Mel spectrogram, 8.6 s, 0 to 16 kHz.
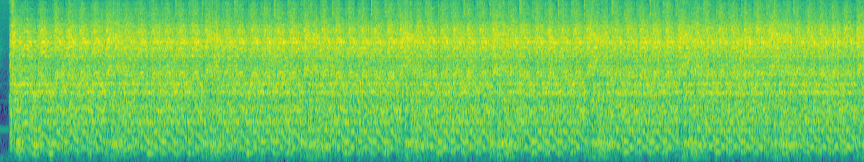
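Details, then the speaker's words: Ford Powerstroke diesel truck, cold start at 30°F after sitting 2½ years on 7-year-old batteries: strong quick cranking catches and settles into steady diesel clatter; starts cleanly, batteries hold up. "Holy crap! I don't know if you can hear that, but she was cranking over pretty good."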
